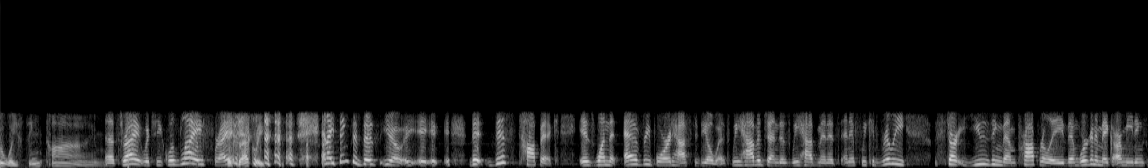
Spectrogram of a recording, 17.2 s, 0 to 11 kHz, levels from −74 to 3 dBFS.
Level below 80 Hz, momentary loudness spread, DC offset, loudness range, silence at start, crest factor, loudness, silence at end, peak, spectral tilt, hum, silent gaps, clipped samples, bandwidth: -66 dBFS; 11 LU; under 0.1%; 5 LU; 0 s; 20 dB; -21 LUFS; 0.05 s; -2 dBFS; -8 dB/octave; none; none; under 0.1%; 3.9 kHz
